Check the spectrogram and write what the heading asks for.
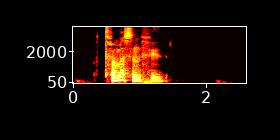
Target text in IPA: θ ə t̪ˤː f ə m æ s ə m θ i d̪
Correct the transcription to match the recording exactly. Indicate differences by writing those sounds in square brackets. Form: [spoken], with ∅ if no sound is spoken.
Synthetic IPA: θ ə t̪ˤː f ə m æ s ə [n] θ i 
